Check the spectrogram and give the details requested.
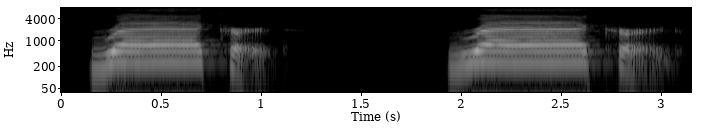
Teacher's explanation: when it's a noun I bought a new record the primary stress is on the first syllable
